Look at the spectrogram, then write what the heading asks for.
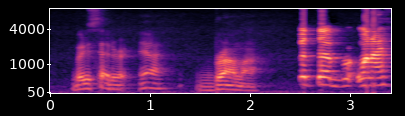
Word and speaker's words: Brahma: you pronounce this brand Brahma yes here we say Brahma Brahma grandma yes I was expecting like Brahma or something like this but no because this letter H in the middle very cetera yeah Brahma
